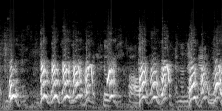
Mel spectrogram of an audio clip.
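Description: Dobermann barking at a helper in the blind, the bark-and-hold of IPO protection work. The barks come rapidly, about four a second, in runs broken by short pauses.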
